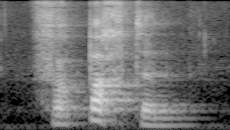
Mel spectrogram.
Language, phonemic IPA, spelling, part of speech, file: Dutch, /vər.ˈpɑχ.tə(n)/, verpachten, verb, Nl-verpachten.ogg
- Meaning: to lease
